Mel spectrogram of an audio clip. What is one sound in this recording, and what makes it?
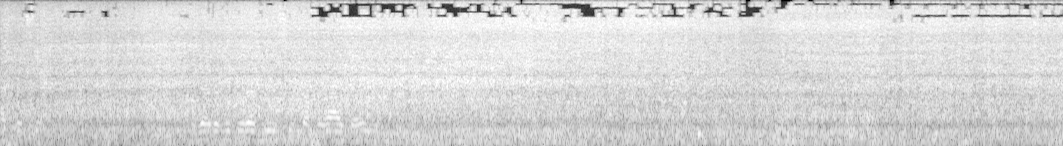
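A muddy flood river roars and rushes loudly.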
